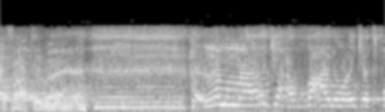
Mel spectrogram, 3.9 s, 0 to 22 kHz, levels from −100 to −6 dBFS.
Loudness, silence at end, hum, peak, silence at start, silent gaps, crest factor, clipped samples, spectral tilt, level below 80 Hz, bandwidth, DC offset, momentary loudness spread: -13 LUFS; 0 s; none; -2 dBFS; 0 s; none; 10 dB; under 0.1%; -3.5 dB/octave; -36 dBFS; 9 kHz; 0.6%; 4 LU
